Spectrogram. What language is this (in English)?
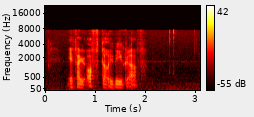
Faroese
